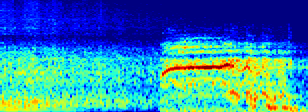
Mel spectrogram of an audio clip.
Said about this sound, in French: entend soudain le hennissement d'un cheval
